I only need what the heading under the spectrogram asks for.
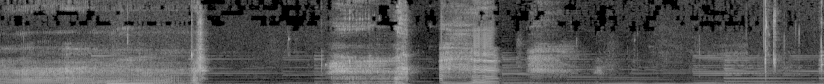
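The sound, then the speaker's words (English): A person imitates a big, deep dog bark, with a few loud, gruff, growling bursts over a faint background hum. “Come on, a big deep bark.”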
